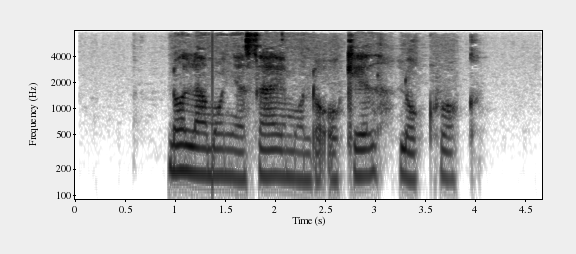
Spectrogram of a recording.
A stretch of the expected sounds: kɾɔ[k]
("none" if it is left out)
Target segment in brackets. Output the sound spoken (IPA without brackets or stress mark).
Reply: k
